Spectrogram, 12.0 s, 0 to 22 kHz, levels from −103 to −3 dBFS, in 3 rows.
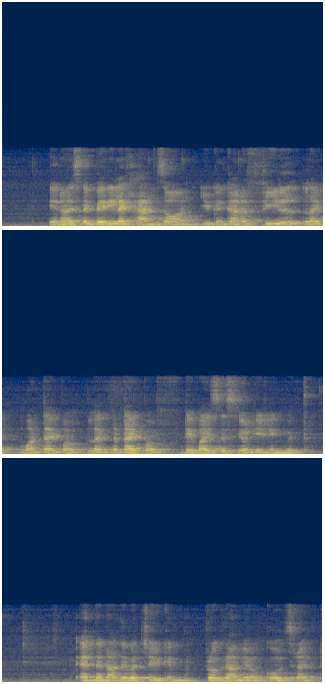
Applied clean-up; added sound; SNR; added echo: none; none; none; reverberation time 0.6 s.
